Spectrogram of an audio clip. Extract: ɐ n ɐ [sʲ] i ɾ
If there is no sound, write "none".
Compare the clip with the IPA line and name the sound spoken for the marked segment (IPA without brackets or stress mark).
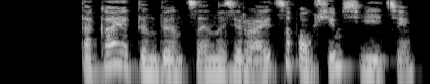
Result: zʲ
